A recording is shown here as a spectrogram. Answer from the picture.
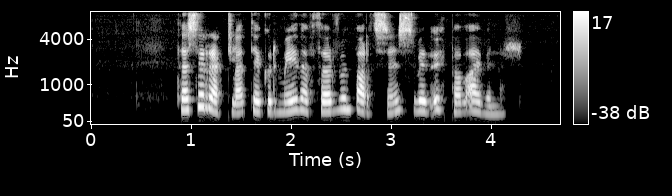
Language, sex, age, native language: Icelandic, female, 40-49, Icelandic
